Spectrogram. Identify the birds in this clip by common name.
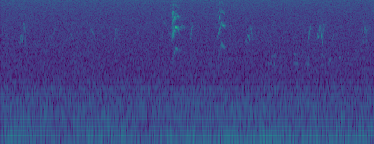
House Finch, Hawaii Amakihi, Erckel's Francolin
